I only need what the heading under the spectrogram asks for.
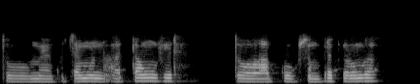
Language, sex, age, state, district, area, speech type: Hindi, male, 18-30, Rajasthan, Ajmer, urban, conversation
